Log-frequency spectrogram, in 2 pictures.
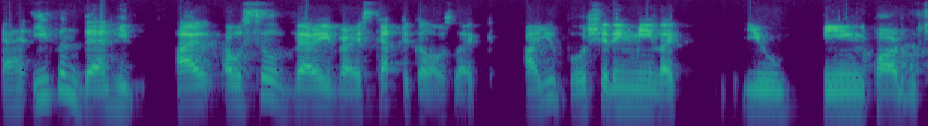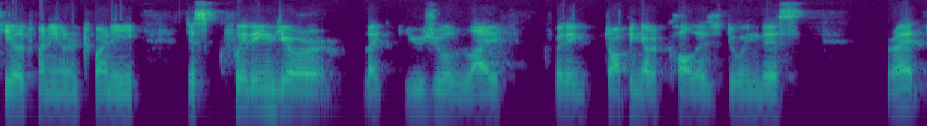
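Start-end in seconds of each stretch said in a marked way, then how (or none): none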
